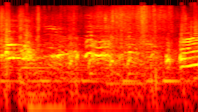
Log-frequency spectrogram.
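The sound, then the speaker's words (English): A flock of chickens clucks busily and continuously, their overlapping squawks and chatter filling the short scene with steady, lively commotion. “Forget the chickens.”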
